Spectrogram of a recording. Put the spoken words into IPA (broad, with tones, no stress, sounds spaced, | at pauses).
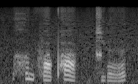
x ə˥˩ n f ä˧˥ pʰ ä˥˩ | t͡ɕ j ɛ˨˩˦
